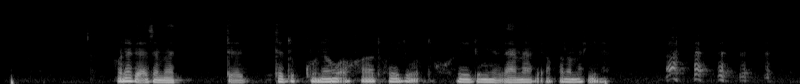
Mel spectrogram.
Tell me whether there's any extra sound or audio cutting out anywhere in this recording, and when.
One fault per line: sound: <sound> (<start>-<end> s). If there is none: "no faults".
sound: laugh (6.6-7.7 s)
